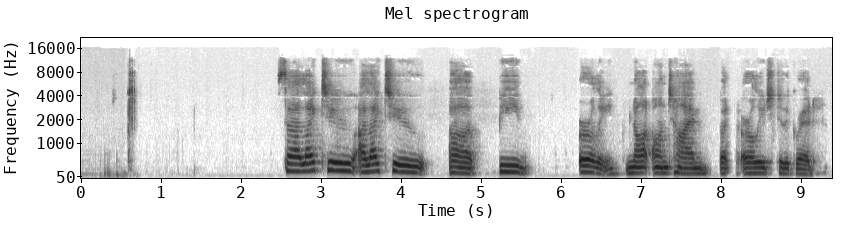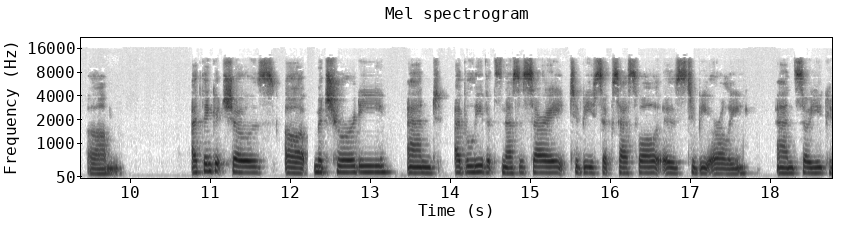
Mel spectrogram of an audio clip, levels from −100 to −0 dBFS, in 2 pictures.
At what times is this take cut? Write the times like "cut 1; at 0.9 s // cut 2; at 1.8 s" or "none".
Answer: cut 1; at 12.2 s // cut 2; at 13.3 s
